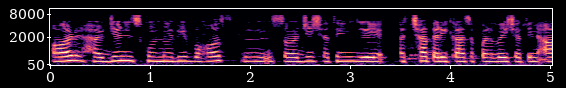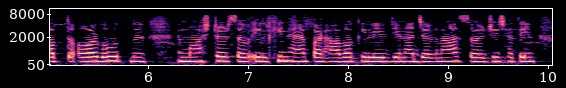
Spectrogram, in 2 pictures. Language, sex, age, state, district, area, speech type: Maithili, female, 18-30, Bihar, Muzaffarpur, rural, spontaneous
